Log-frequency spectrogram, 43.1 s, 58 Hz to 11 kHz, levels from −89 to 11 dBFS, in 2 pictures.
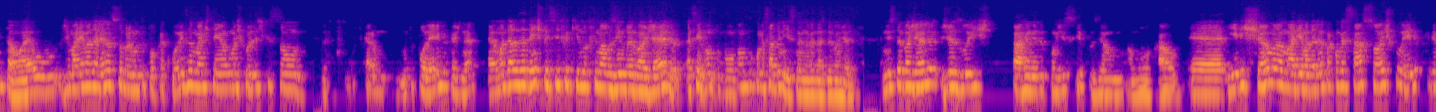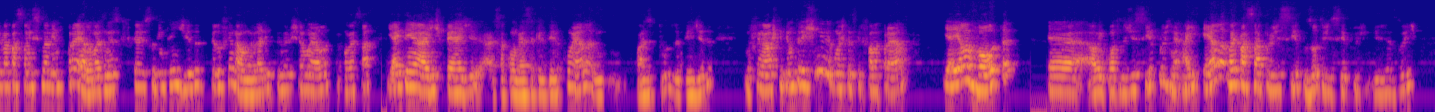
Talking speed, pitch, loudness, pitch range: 205 wpm, 170 Hz, -21 LUFS, 145-190 Hz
